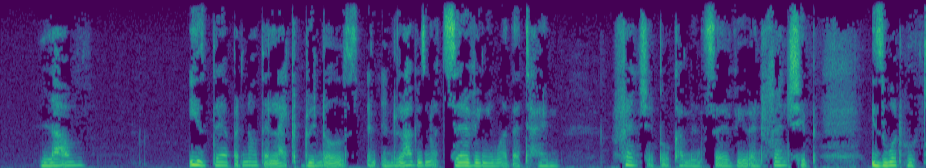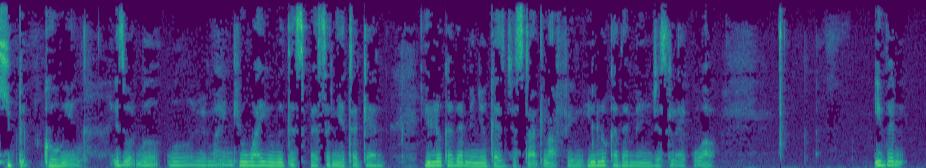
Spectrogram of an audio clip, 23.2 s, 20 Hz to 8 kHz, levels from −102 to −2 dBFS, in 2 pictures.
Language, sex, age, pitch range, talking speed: English, female, 30-49, 140-170 Hz, 170 wpm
